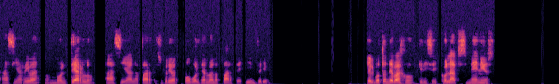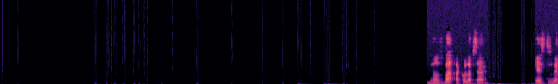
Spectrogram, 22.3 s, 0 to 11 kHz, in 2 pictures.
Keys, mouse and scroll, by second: 7.0 right click, 11.1 right click, 19.1 right click, 19.7 right click, 21.5 click.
